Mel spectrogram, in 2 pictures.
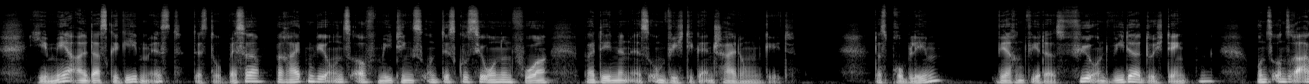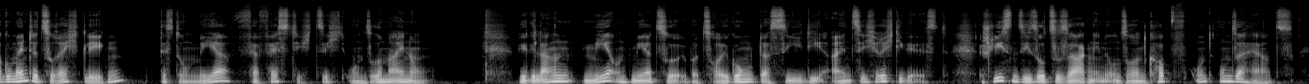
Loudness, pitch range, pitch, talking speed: -21 LUFS, 85-120 Hz, 95 Hz, 145 wpm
